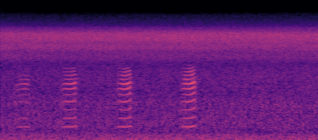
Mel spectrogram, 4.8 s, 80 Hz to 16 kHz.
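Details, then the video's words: A lone frog calls at Yudeungcheon stream after Typhoon Khanun (No. 6) has passed. Four short, nasal, harmonic calls come roughly every second over a steady high-pitched insect-like hiss. "제6호 태풍 카눈 지나간 유등천에 슬피우는 홀로 남은 개구리"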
